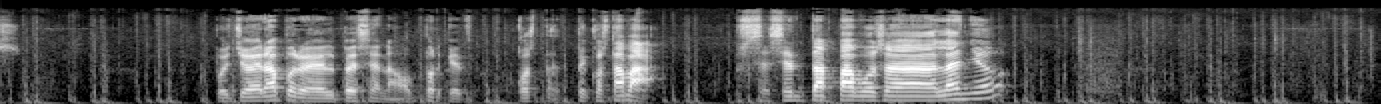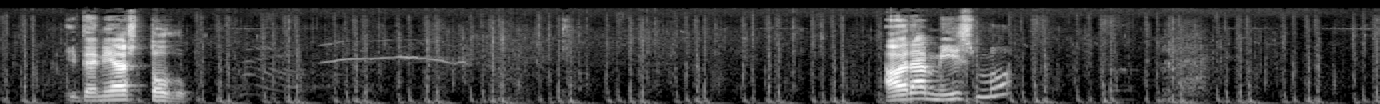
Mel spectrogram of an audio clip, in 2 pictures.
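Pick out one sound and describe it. A horse's hooves gallop on a dirt path.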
